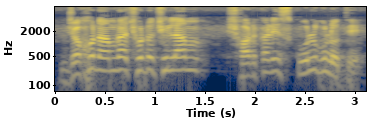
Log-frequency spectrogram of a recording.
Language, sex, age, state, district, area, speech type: Bengali, male, 60+, West Bengal, Kolkata, urban, spontaneous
